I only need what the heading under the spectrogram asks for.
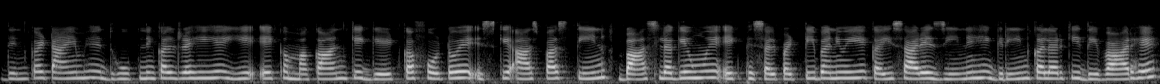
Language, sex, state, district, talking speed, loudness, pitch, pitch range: Hindi, female, Bihar, Sitamarhi, 195 wpm, -19 LUFS, 275 Hz, 255-290 Hz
